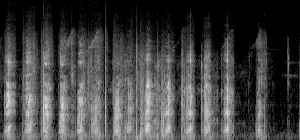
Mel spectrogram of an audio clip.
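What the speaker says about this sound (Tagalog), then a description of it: "Ito yung ating inahing baboy." A sow on a small backyard farm gives a run of short, close grunts in a steady rhythm, about a dozen low snorts in quick succession that trail off into a few fainter ones at the end.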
